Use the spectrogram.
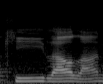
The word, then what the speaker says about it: Kilaulani: applause for Miss Kayla Kilaulani. Woo! Oh, you said it right. Some people don't say it right. You gotta say it slow. I know. You say it how it's spelled.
